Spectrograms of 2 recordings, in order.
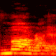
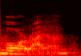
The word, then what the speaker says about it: Moriah: But it's spelled Moriah. Dang. Mine is spelled Mariah. And it's Moriah, not Moriah.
